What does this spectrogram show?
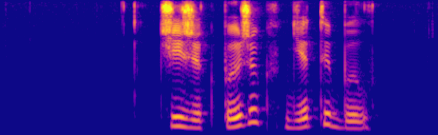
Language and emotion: Russian, neutral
